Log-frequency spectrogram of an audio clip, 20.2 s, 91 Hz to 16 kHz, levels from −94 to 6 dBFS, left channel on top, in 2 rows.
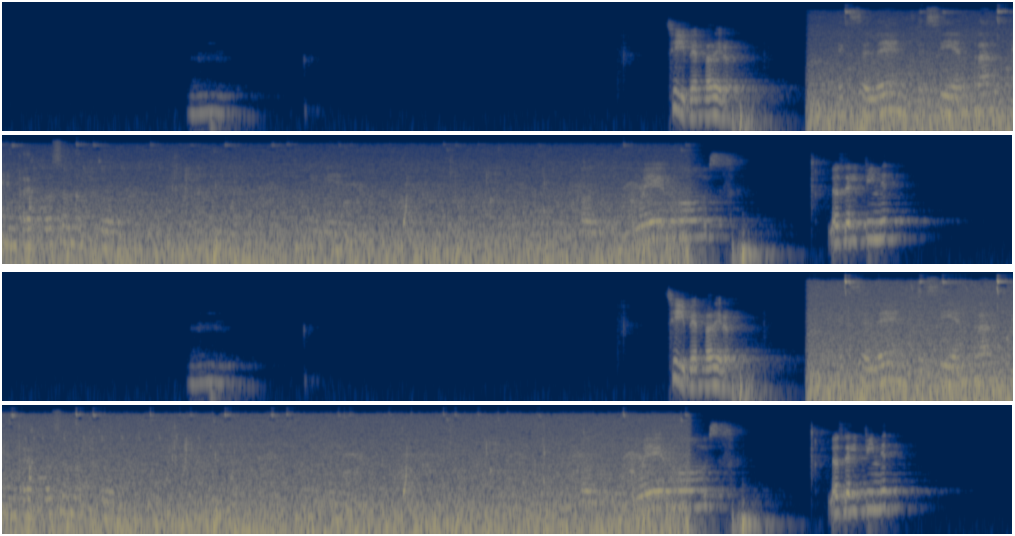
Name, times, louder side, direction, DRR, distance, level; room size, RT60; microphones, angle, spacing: voice 1, 1.9-2.3 6.6-7.3 12.0-12.6 15.9-17.6 18.4-18.9, right 1 dB, 25° right, 7 dB, 1.3 m, -39 dB
sound 1, 8.0-17.0, right 3 dB, 45° right, 0.6 m, -36 dB
voice 2, 8.3-11.6 13.0-13.6, equal, 5° right, 6 dB, 1.2 m, -40 dB
13.5 x 10.0 x 6.4 m, 0.87 s
head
